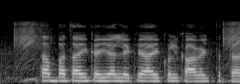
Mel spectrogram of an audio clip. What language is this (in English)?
Bhojpuri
